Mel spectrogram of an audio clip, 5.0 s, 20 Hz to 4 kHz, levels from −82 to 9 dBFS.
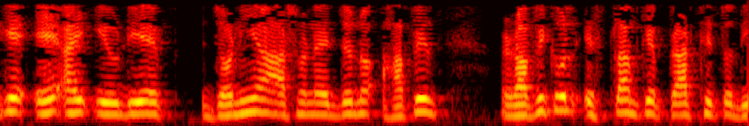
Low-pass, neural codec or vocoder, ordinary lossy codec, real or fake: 3.6 kHz; none; none; real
